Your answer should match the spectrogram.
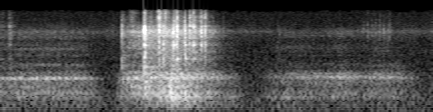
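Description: A short clatter with a sharp click, about half a second in, as hard objects are handled during the fireplace work, with faint rustling before and after it.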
